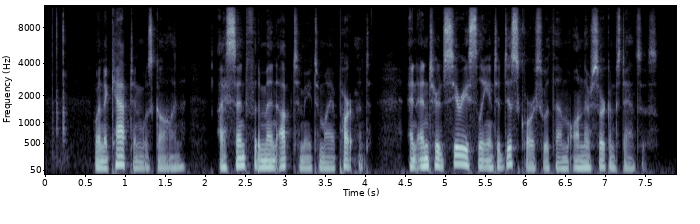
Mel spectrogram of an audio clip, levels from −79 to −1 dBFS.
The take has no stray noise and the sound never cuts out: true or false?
false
